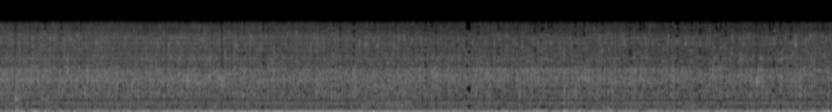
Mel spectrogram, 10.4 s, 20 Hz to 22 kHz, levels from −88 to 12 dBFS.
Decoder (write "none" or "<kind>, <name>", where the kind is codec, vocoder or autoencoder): none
